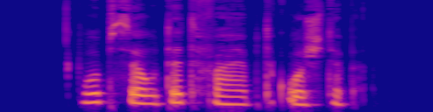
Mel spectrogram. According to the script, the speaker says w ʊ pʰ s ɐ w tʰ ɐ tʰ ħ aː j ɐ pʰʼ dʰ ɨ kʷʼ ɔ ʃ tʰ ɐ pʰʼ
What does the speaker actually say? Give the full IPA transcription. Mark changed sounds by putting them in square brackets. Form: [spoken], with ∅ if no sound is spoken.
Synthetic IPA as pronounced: w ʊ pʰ s ɐ w tʰ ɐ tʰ [f] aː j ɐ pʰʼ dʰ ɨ kʷʼ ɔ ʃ tʰ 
